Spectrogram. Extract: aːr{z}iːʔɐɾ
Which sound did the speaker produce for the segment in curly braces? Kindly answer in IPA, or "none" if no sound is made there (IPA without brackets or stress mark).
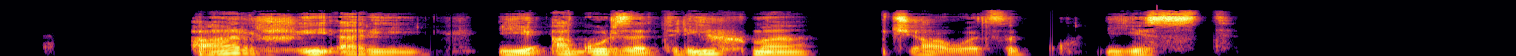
ʒ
